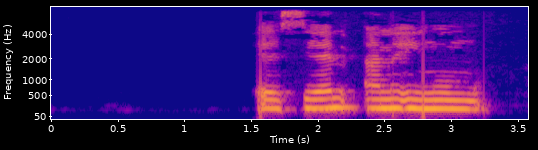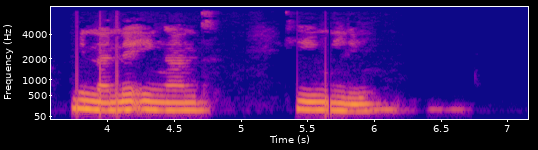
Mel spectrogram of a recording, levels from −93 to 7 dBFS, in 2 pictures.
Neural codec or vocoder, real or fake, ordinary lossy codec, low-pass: none; real; MP3, 64 kbps; 7.2 kHz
